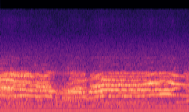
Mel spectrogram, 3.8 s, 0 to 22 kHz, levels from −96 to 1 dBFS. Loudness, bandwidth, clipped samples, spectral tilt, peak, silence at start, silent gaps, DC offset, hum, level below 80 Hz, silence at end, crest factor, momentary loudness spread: -19 LUFS; 13.5 kHz; under 0.1%; -6.5 dB/octave; -6 dBFS; 0 s; none; under 0.1%; none; -40 dBFS; 0 s; 14 dB; 5 LU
